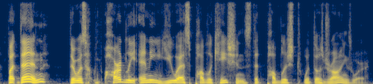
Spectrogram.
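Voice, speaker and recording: With a Canadian accent, a man talks in an ordinary speaking voice at a moderate pace. His pitch is fairly high, and his intonation is lively. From Canada. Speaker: composer and pianist. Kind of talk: casual chat.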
